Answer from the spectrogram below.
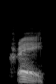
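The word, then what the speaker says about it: Krei: Was his last name said Cree? I'm trying to remember. – Cray. – I watched this yesterday. Cray. – It's Cray.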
